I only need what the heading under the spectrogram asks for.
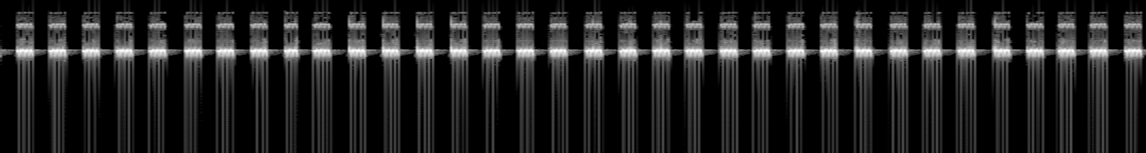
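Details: A male cricket chirps on a summer evening, its clear, shrill pulses coming at a regular pace of about four per second, with nothing else audible.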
